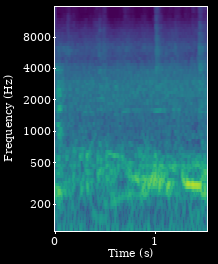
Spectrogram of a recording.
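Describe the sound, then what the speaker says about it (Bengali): A pair of native Bengali pigeons, desi birds known for strong calling, coo in low repeated rolling notes close by, with faint background noise behind them. "আরেক জোড়া কবুতর, দেশি কবুতর, খুবই ভালো ডাকে"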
